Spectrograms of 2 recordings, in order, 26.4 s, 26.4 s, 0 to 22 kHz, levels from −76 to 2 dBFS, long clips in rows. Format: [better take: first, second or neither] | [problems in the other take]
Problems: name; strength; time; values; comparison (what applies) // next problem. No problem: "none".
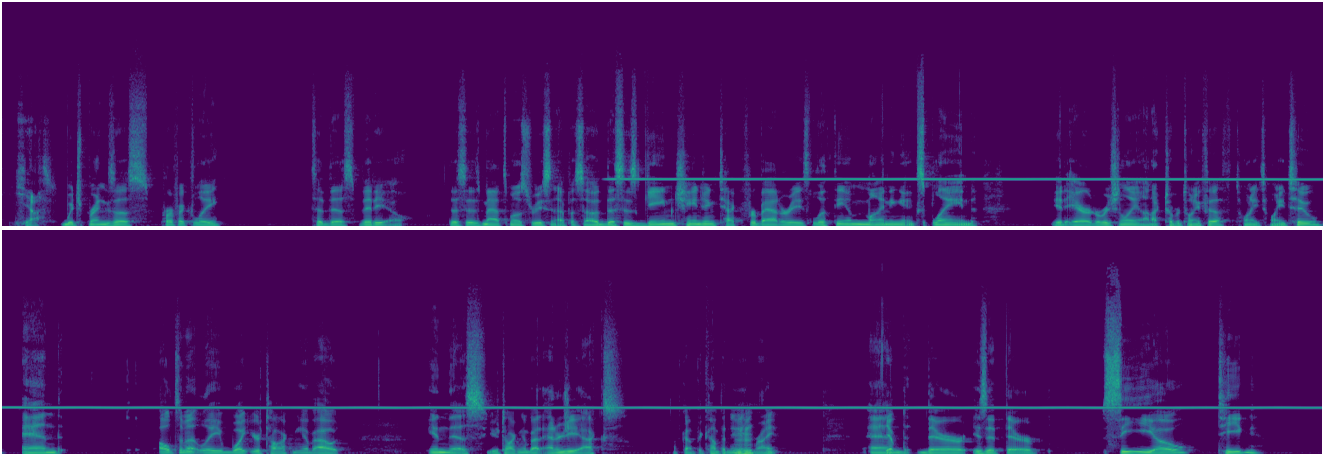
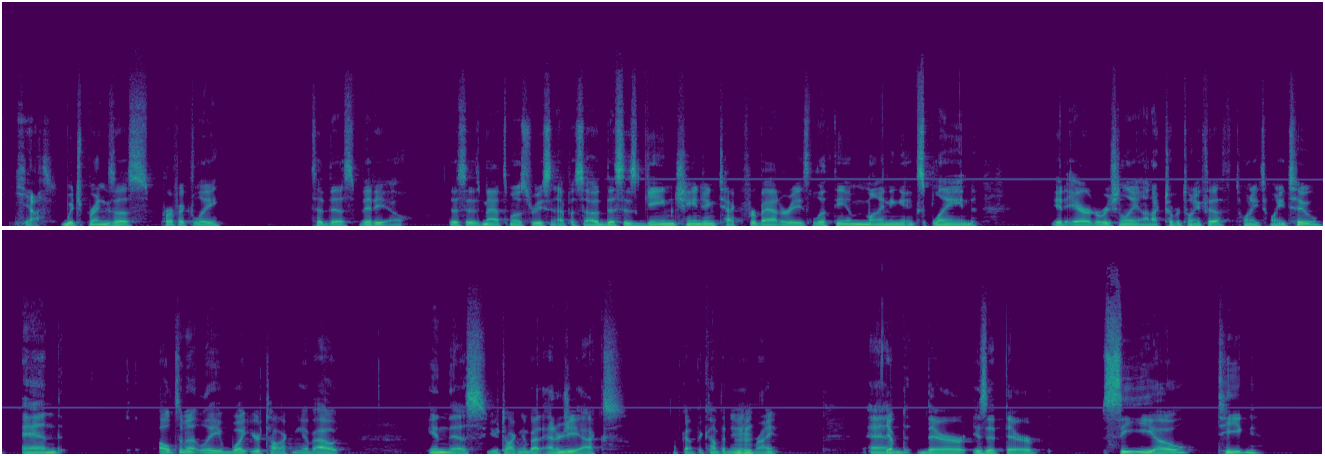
second | high-pitched whine; loud; from 6 s on; 4.5 kHz, 6 dB below the speech; faint in the second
